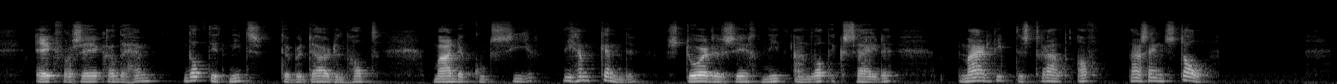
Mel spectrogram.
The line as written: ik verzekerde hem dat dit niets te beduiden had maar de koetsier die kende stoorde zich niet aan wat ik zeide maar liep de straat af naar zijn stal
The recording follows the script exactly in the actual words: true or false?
false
